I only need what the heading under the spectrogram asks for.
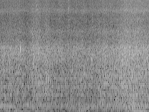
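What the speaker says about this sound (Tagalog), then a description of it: "Lakas ng alon." Loud, steady roar of heavy surf crashing and washing continuously, with some wind buffeting the microphone.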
